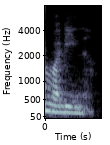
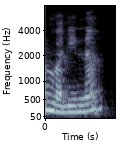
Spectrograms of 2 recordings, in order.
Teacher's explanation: Marina tiene 3 sílabas. La primera sílaba ma tiene sonidos sonoros. La M es una nasal, las nasales siempre son sonoras.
